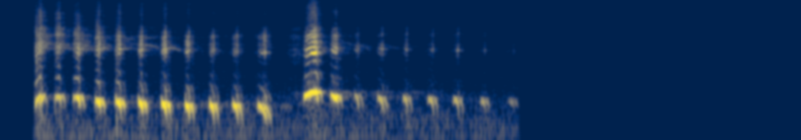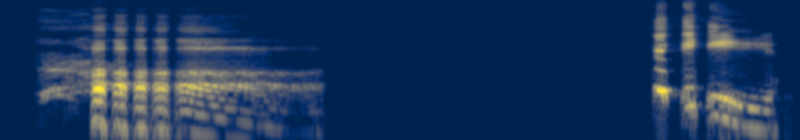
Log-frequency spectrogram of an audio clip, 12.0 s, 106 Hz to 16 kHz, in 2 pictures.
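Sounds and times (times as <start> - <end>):
villain laughing: 0.3 - 3.9, 6.3 - 8.4, 10.9 - 11.7.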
